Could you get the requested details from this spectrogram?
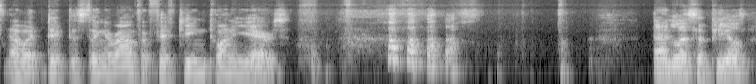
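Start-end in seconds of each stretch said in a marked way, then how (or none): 3.9-4.6 a sudden high cackle of glee; gleeful laugh. Real, not acted. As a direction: burst out laughing at your own scheme. Cackling over his court tricks.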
